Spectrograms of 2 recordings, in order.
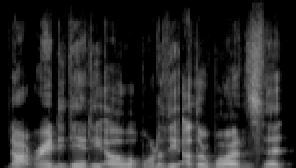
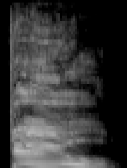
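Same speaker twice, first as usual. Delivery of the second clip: loud, high drawn-out burst, falling away; impressed exclamation; 9 semitones higher, 6 dB louder than usual. Retold or imitated. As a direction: let it out in awe. Acting out amazement at singer.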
